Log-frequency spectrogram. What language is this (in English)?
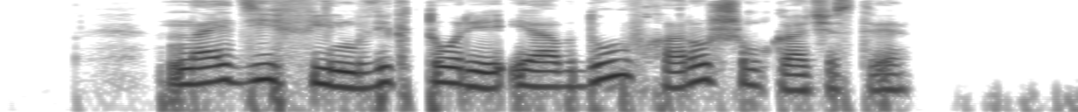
Russian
